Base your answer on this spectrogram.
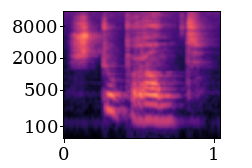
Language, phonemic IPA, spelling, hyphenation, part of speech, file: Dutch, /ˈstup.rɑnt/, stoeprand, stoep‧rand, noun, Nl-stoeprand.ogg
- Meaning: a kerb, the edge of a pavement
